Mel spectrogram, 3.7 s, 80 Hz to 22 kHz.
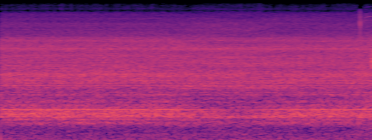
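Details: Cascade DS-925 hair dryer after repairing no-heat fault by crimping a broken connection, tested on low: steady even rush of air over smooth fan hum, no cutting out, rattle or surging; runs normally, now heating.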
